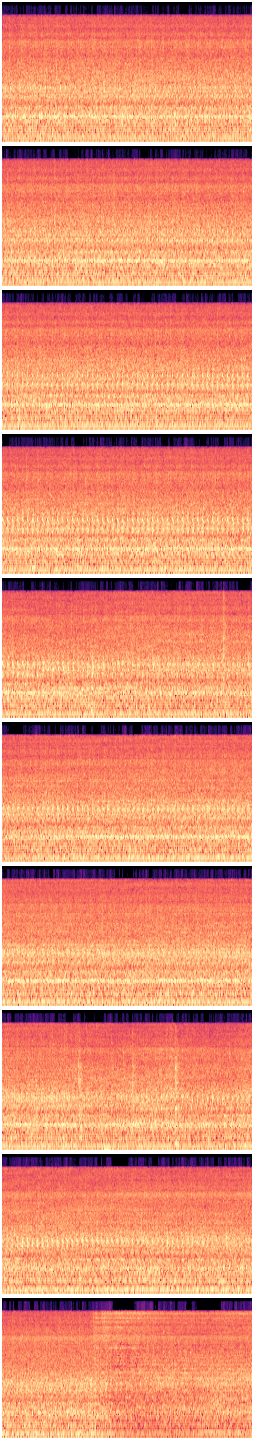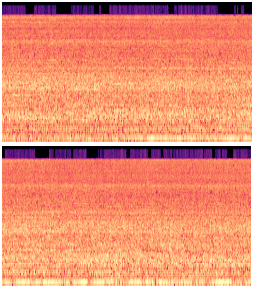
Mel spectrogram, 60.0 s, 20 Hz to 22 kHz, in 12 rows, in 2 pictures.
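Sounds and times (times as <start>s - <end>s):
high machine whine: 0.0s - 59.9s
sawmill machinery din: 0.0s - 59.9s.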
